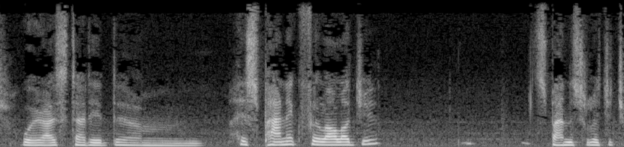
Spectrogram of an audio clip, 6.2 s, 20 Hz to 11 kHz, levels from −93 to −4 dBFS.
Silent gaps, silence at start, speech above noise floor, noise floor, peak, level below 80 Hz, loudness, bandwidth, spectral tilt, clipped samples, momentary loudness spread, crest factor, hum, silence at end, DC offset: none; 0 s; 27 dB; -51 dBFS; -6 dBFS; -66 dBFS; -24 LUFS; 11 kHz; -4.5 dB/octave; under 0.1%; 21 LU; 20 dB; none; 0 s; 0.2%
